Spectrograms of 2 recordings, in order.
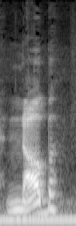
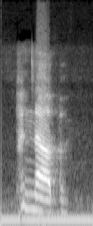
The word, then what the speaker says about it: Nub: I think it's Nub. I don't think P is. – They've been pronouncing the P. – Have they been pronouncing the P? It pisses me off so much. Why? Why do you do that? I hate it. – I mean, technically, the P and the N are supposed to kind of blend together and just be Nub.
